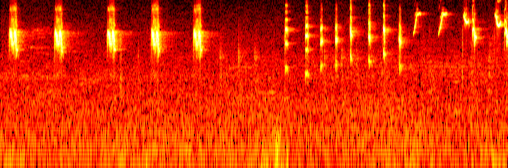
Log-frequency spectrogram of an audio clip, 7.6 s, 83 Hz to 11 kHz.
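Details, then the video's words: Cendet, or Long-tailed shrike, first giving harsh buzzy notes spaced about every 0.7 seconds, then switching to quick short chips and sharp rising squeaky whistles. "cendet gacor PALING BANYAK DI CARI !! CENDET MU IKUT GACOR || Long-tailed Shrike"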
